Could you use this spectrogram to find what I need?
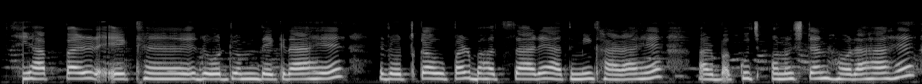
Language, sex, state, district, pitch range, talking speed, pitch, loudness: Hindi, female, Uttar Pradesh, Hamirpur, 245-270 Hz, 150 wpm, 255 Hz, -18 LUFS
